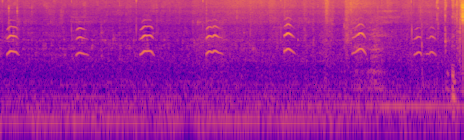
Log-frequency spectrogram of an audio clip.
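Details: Unhatched duckling inside its egg, described as snoring: soft, thin arched peeps repeated roughly every second, over a steady low hum.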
